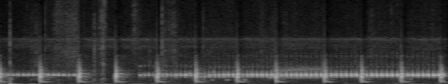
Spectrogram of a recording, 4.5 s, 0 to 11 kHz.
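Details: Toads, frogs and treefrogs calling at nightfall around a pond beside a house. Spaced, hollow knocking notes repeat about every 0.4 seconds over a continuous, fast, buzzy trill that swells in the second half.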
